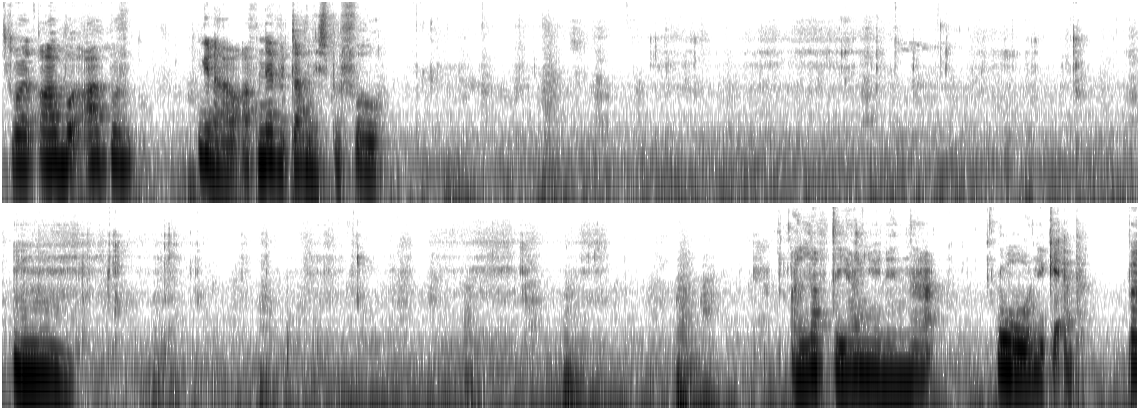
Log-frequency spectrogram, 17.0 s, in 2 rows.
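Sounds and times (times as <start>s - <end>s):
person chewing bread: 2.5s - 16.2s
person humming mmm: 8.5s - 9.4s.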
